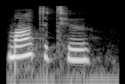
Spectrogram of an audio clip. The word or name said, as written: matatu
